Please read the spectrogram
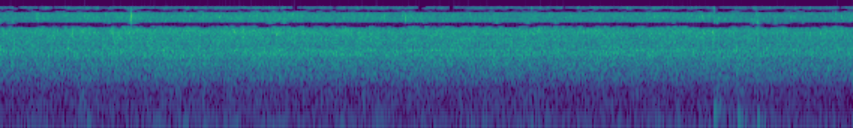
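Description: Flour-coated chicken pieces deep-frying in hot oil: a steady, even sizzle.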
